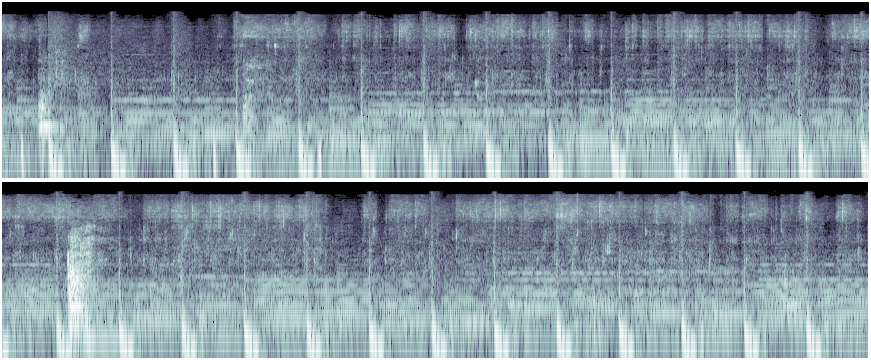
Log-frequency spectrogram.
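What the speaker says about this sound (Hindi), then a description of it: "अब हम इसे धीमी आँच में प्याज को पका लेते हैं" Onions cooking slowly in a pan over a low flame for chole, a soft continuous sizzle under steady repeated stirring clinks from a spoon, close and moderate in level, with one brief sharper scrape partway through.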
